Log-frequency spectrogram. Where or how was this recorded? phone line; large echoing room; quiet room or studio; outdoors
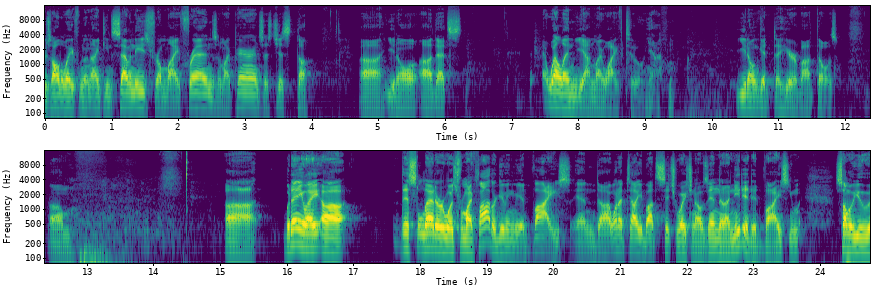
large echoing room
